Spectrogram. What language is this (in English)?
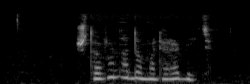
Belarusian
